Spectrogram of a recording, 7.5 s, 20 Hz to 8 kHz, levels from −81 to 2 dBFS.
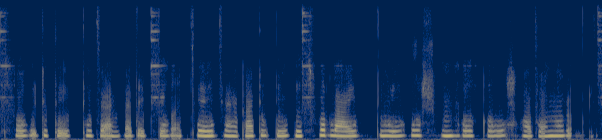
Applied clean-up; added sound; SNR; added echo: neural diffusion model UNIVERSE++.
